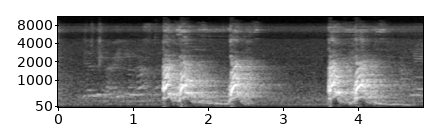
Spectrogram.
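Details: Golden Retriever barking aggressively at monkeys to chase them away. About five sharp, harsh barks arrive in quick pairs and singles, with quiet gaps between them. A few spoken words are heard nearby.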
